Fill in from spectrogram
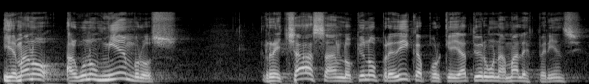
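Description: High-pitched pastor guy preaching, animated, laughs a lot, acts out what people said. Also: moderate pace. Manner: lively, animated preaching with laughs and acted-out quotes. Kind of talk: sermon.

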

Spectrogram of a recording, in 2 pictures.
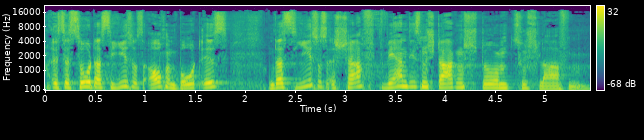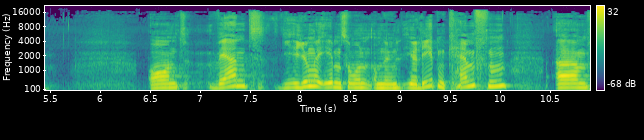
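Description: A man giving a Bible teaching, explaining step by step with frequent hesitations while he draws. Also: sits high. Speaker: preacher.

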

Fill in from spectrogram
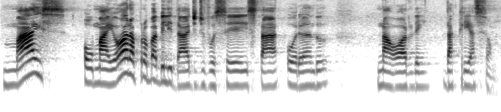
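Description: A man with a Brazilian Portuguese accent preaching a sermon as pastor, swinging between loud emphatic declarations and quiet, hushed pauses. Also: medium pitch, in a large hall.

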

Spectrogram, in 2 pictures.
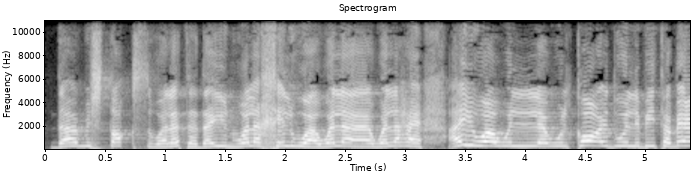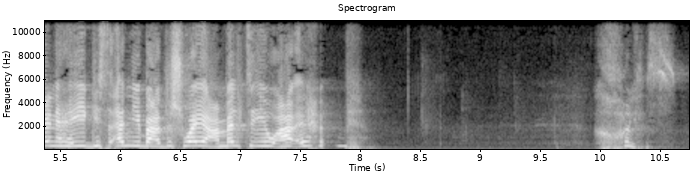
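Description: A middle-aged woman with an Egyptian accent preaching to a youth meeting, animated, acting out her listeners' excuses and dropping to a hushed whisper when she prays. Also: very high voice, a little fast. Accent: Egyptian Arabic. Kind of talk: sermon.

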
